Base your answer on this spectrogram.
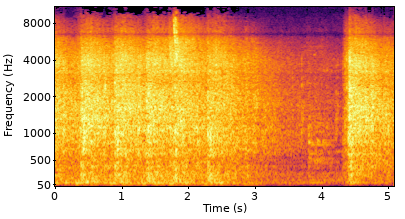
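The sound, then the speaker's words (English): Gunshots during an armed attack on a police station: a few sharp reports over a rough noisy background, with a loud, abrupt crack near the end. “One bullet was pretty close. Did you hear that?”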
